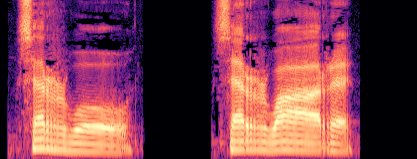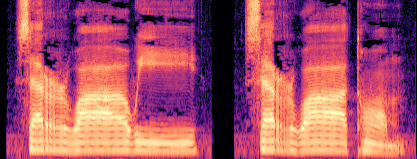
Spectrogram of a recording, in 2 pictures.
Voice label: servo, Latin vocabulary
